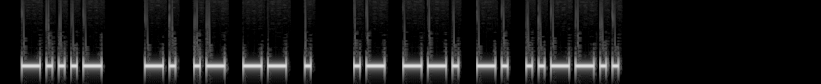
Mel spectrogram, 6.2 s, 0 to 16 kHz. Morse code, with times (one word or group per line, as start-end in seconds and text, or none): 0.2-0.8 <BT>
1.1-2.3 NAME
2.7-4.6 AGN?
